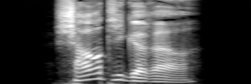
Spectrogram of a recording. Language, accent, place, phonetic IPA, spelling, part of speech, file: German, Germany, Berlin, [ˈʃaʁtɪɡəʁɐ], schartigerer, adjective, De-schartigerer.ogg
- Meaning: inflection of schartig: 1. strong/mixed nominative masculine singular comparative degree 2. strong genitive/dative feminine singular comparative degree 3. strong genitive plural comparative degree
